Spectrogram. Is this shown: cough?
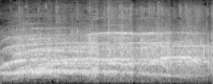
no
